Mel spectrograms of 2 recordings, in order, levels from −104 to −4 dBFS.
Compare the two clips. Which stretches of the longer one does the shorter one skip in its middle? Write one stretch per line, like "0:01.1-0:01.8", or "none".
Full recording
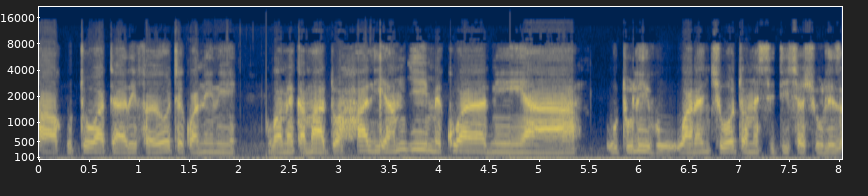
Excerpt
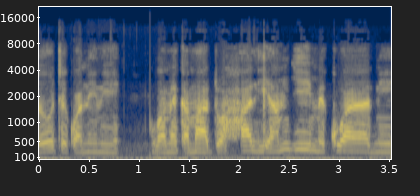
none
